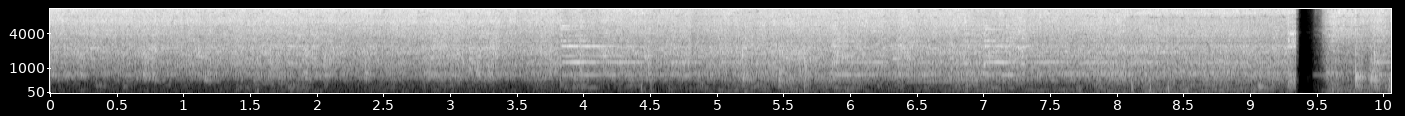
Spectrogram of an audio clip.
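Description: Spice paste for stuffed brinjal curry (gutti vankaya) fries in a pan with a loud, continuous, close hissing sizzle that breaks off for a moment near the end.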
